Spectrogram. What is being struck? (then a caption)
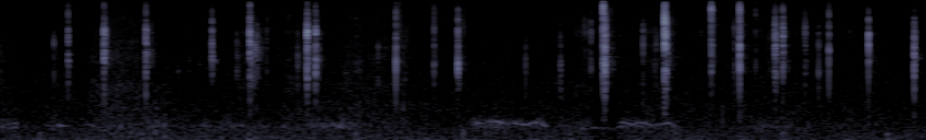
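Small chrome steel sockets. A handful of small hollow chrome steel sockets rests in a cupped palm while the other hand's fingertips stir and rattle them together. Eighteen sharp, bright metallic clinks ring out at irregular intervals, each dying away almost instantly over a quiet background.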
